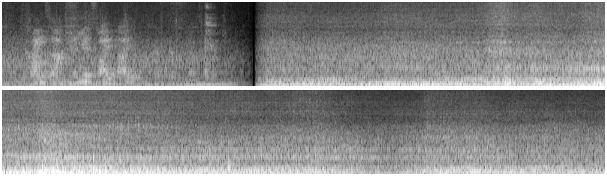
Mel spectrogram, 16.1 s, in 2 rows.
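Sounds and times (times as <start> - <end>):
car engine pulling away: 3.4 - 16.0.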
